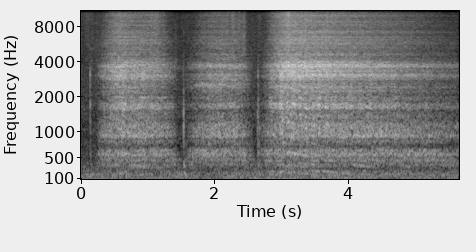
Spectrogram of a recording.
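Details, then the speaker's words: Honda BeAT FI scooter CVT: pulley shaft bearing turned by hand gives a dry, gritty rasp with uneven scratchy surges, worn but not seized; replacement recommended though judged usable for now. "Bunyi dia. Tapi nggak ngekol. Sebenarnya kalau bunyi gini itu disarankan untuk mengganti."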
